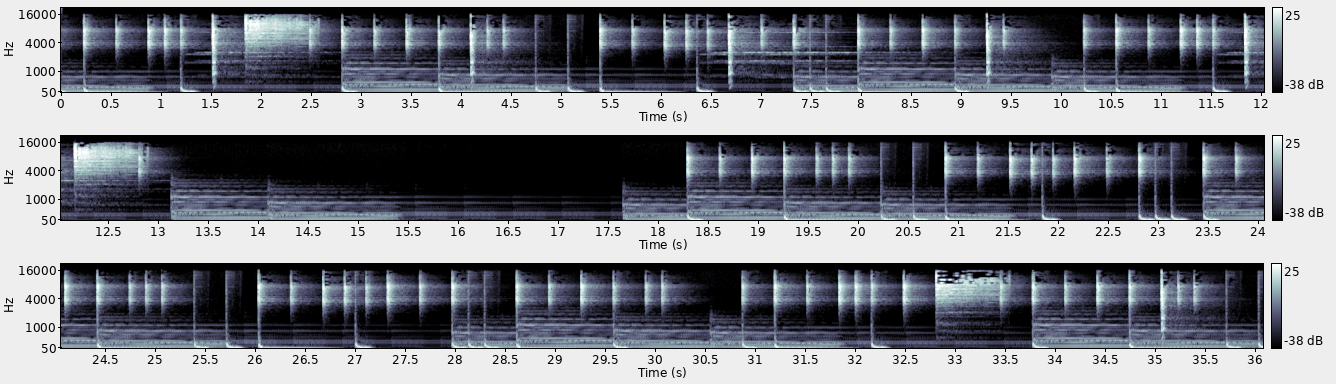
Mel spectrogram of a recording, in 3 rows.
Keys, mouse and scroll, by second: 1.4-2.5 drag, 2.7 space, 4.7 space, 5.7-14.3 drag, 15.8 click, 17.3 shift+d, 20.8-33.6 drag, 34.3 scroll down 2.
